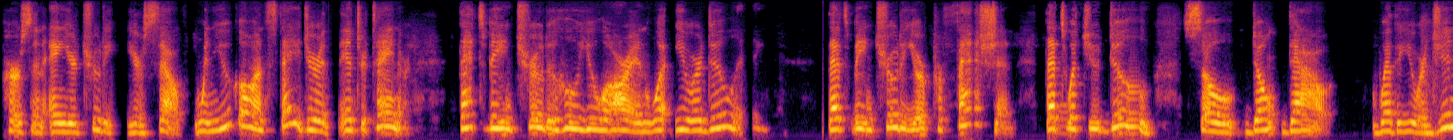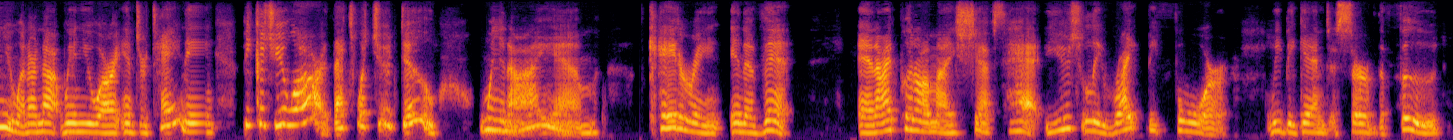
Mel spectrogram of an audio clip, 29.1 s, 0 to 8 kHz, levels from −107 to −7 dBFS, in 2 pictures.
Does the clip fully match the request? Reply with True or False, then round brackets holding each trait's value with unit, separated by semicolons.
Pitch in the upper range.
True (210 Hz)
